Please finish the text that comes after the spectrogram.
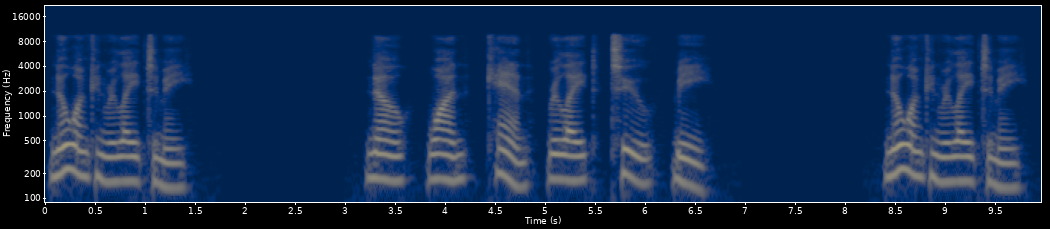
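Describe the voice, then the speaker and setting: A woman reading practice sentences aloud for a language lesson, saying each one three times with a slowed repeat. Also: low voice, warm tone, dry recording. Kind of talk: slow scripted sentence drills.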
